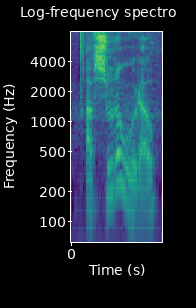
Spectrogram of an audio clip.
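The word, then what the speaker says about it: Sudowoodo: It's the pre-Evo of Pseudo-Wudo. Pseudo as in false. Wudo as in wood.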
